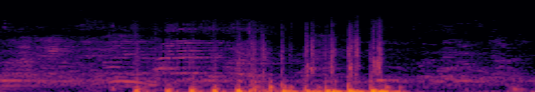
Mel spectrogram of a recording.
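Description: A microphone thumps and knocks as hands handle it.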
